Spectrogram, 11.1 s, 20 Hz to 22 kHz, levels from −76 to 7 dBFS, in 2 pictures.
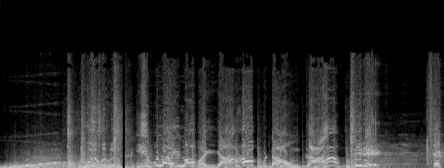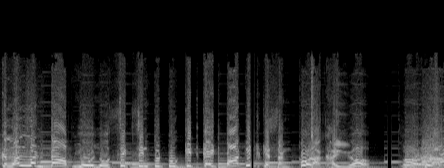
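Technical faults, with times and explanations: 1.52 to 1.56 s, 8.68 to 8.72 s and 10.39 to 10.44 s, block of digital silence: the sound drops straight to silence for about 40 ms, 40 ms and 54 ms with no fade, so each one is heard as a short hole. That fits output buffers not being filled in time.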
